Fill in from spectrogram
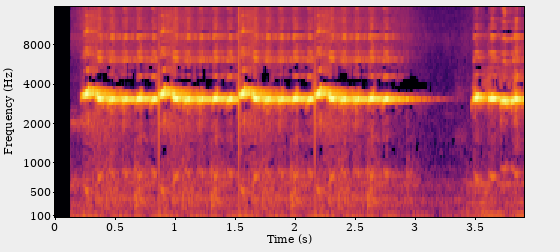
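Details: Lure song of a White-rumped shama for prompting other shamas to respond: one high, steady, pulsed whistle held about three seconds, then a brief pause before it starts again.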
